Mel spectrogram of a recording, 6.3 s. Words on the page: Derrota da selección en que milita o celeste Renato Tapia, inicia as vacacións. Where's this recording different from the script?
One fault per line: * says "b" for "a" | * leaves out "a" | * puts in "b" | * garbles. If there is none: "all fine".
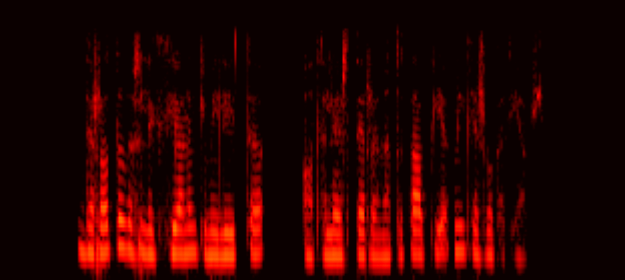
all fine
